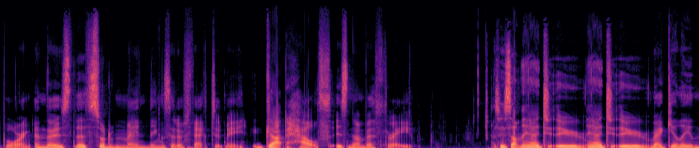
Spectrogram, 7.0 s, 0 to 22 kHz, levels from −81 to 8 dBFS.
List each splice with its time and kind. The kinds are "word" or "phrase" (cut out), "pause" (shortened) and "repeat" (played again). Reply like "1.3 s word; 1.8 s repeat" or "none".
5.9 s repeat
